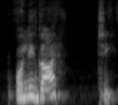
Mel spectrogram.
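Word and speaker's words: oligarchy: क्या बोलेंगे, ओलिगाक्रेसी, ओलिग्रेसी, क्या बोलोगे, मैं आपको प्रोनाउंसिएशन बताती हूँ। पहले हम बोलते हैं ओलिगार्ची, ओलिगार्ची या ओलिगर, ठीक है, ओलिगार्ची, ये प्रोनाउंसिएशन बनती है इसकी, ठीक है।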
